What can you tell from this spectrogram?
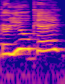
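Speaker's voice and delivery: high-pitched mock concern; mock-concerned question; incredulous. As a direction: ask it high, amused and disbelieving. Imagined reply to an insult.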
